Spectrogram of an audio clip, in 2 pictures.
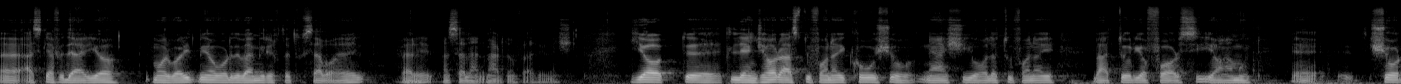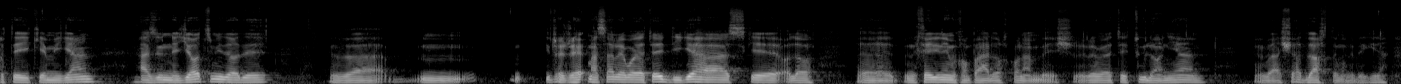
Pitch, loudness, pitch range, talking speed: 100 Hz, -29 LUFS, 95-105 Hz, 130 wpm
